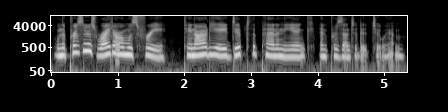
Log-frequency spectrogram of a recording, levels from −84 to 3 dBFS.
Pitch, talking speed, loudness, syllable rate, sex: 230 Hz, 215 wpm, -19 LUFS, 5.2 syllables/s, female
